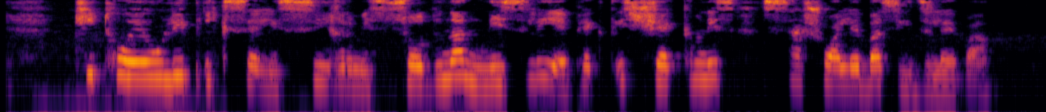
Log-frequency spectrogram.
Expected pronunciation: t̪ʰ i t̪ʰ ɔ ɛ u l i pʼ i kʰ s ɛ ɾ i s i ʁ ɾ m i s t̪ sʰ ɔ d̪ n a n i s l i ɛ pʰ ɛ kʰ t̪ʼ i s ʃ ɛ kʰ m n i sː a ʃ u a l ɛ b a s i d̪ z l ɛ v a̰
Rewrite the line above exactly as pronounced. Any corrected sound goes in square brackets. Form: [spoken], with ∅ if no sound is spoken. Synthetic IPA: t̪ʰ i t̪ʰ ɔ ɛ u l i pʼ i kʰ s ɛ [l] i s i ʁ ɾ m i s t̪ sʰ ɔ d̪ n a n i s l i ɛ pʰ ɛ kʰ t̪ʼ i s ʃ ɛ kʰ m n i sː a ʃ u a l ɛ b a s i d̪ z l ɛ v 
